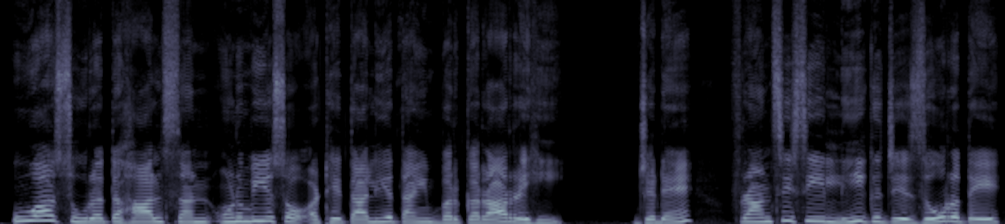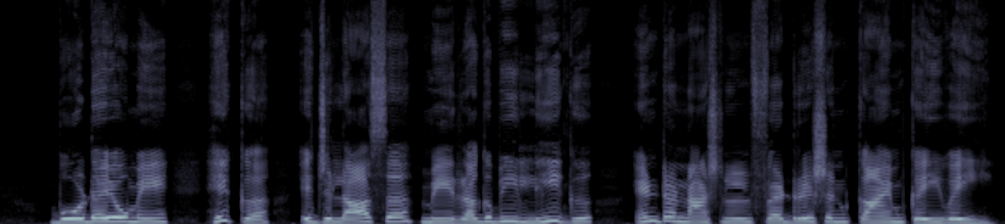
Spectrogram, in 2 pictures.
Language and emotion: Sindhi, neutral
